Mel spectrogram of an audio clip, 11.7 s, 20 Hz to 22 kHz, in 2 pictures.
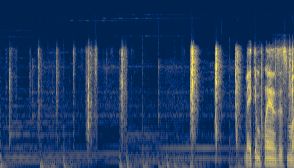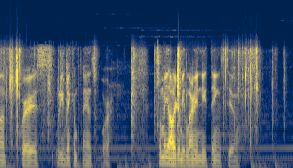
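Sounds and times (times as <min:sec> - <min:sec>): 
tarot cards being shuffled: 0:00.2 - 0:02.6, 0:03.8 - 0:07.9, 0:08.5 - 0:11.7
speech: 0:04.9 - 0:08.2, 0:09.0 - 0:10.8.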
